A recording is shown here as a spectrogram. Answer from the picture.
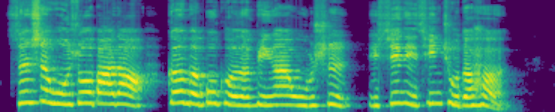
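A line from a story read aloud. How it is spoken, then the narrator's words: Nervous shout. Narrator (Chinese): 蚯蚓又开始很紧张的叫着说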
